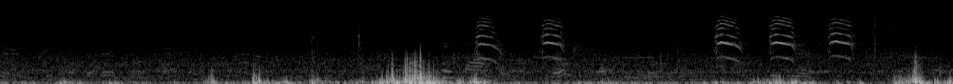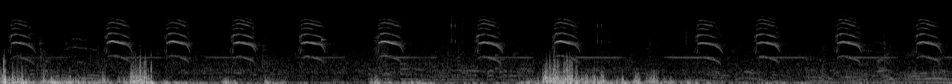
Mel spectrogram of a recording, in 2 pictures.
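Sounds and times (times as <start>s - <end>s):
low rumbles: 0.0s - 17.7s
bird calling: 7.1s - 8.6s, 9.6s - 19.0s.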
